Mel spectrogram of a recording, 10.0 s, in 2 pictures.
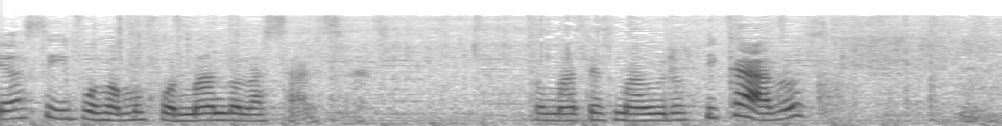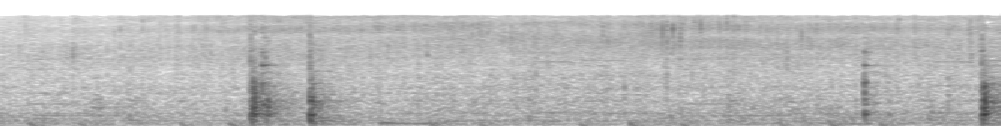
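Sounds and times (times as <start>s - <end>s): sofrito sizzling in a pot: 0.0s - 10.0s
spoon knocking on pot: 6.2s - 6.8s.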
